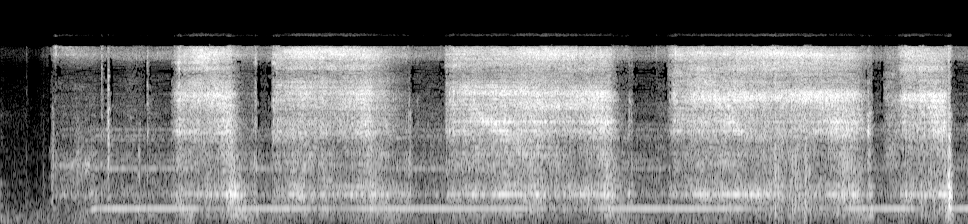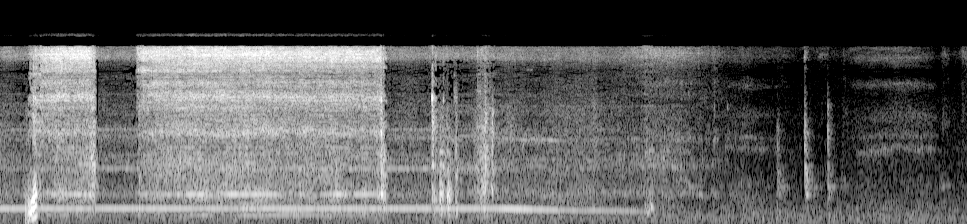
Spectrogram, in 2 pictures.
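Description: A turning tool cutting into wood spinning on the lathe, in repeated passes of a second or two each, to hollow a small recess, over the steady hum of the lathe motor. Near the end the cutting stops and the motor hum slides down in pitch as the lathe is switched off and spins down.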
